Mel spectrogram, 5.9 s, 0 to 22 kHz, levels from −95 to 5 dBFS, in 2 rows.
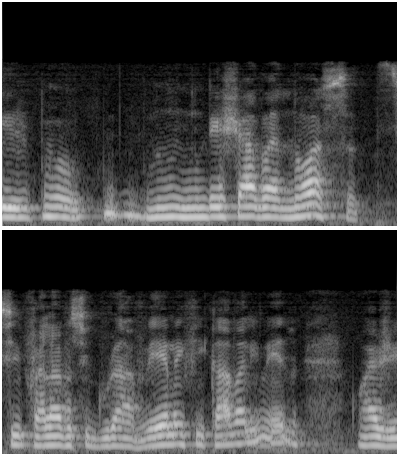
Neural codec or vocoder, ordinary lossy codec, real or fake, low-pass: autoencoder, 48 kHz, 128 numbers a frame, DAC-VAE, trained on Japanese speech; none; fake; 7.2 kHz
